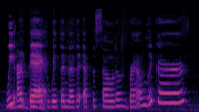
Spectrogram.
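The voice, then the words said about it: Polished customer service voice. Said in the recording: “Why you always gotta sound like the white chick around the corner? ... Just turn off the customer service voice. ... Why do I got to have the customer service white lady voice?”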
